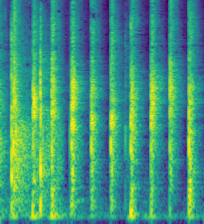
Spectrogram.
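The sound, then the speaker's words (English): Crisp handclaps for a speaker after a talk, sounding as a brisk, fairly regular run of about a dozen distinct strokes rather than a dense wash of applause. “A big round of applause for Dr. Christine, everybody.”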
